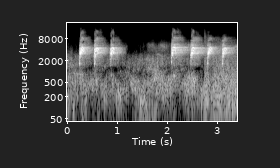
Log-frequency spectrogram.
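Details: Taiwan blue magpie, a bird endemic to Taiwan, giving loud, harsh, grating notes: three quick rasping calls, a short pause, then five more spaced about a third of a second apart. Quiet background.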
